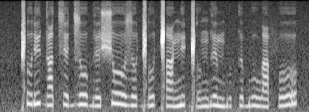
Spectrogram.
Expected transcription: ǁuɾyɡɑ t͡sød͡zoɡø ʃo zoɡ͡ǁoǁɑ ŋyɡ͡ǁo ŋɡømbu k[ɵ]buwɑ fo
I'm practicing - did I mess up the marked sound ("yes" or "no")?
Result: no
